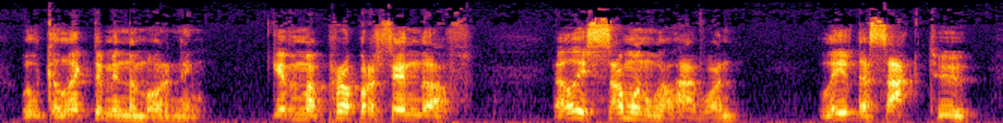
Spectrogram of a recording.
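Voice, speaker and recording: A man's put-on character voice, growling and fairly high-pitched, at a moderate pace broken by long, frequent pauses. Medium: read story. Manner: growling, curt.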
